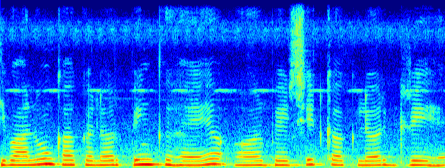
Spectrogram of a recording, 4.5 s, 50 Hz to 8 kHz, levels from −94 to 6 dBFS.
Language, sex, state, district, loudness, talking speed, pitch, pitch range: Hindi, female, Haryana, Rohtak, -14 LUFS, 150 wpm, 210 Hz, 200-225 Hz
